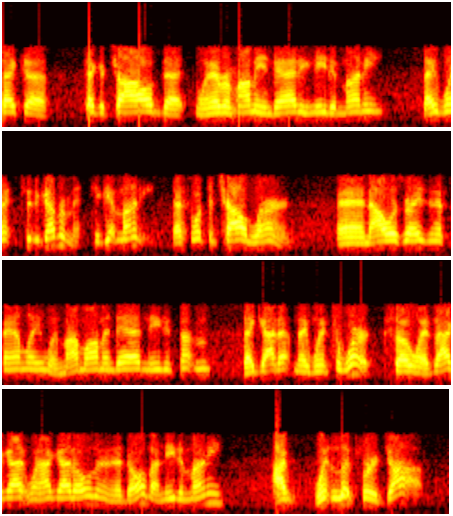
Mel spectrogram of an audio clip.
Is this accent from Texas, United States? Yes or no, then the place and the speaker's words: yes; Texas, United States; And because I grew up here in South Texas.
